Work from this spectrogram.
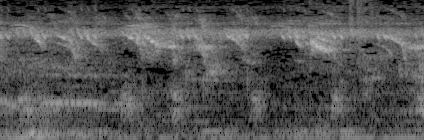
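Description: Chickens cluck and murmur softly in a steady stream, faint and a little distant, with no talking.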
